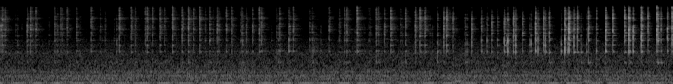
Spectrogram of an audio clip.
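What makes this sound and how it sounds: Long acrylic nails tap and scratch the cylindrical surface of a green metal aerosol spray can held close to the mic. The result is a fast, irregular stream of bright, clicky ticks and scratches over a faint low hum. The taps grow louder and sharper in the last couple of seconds.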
